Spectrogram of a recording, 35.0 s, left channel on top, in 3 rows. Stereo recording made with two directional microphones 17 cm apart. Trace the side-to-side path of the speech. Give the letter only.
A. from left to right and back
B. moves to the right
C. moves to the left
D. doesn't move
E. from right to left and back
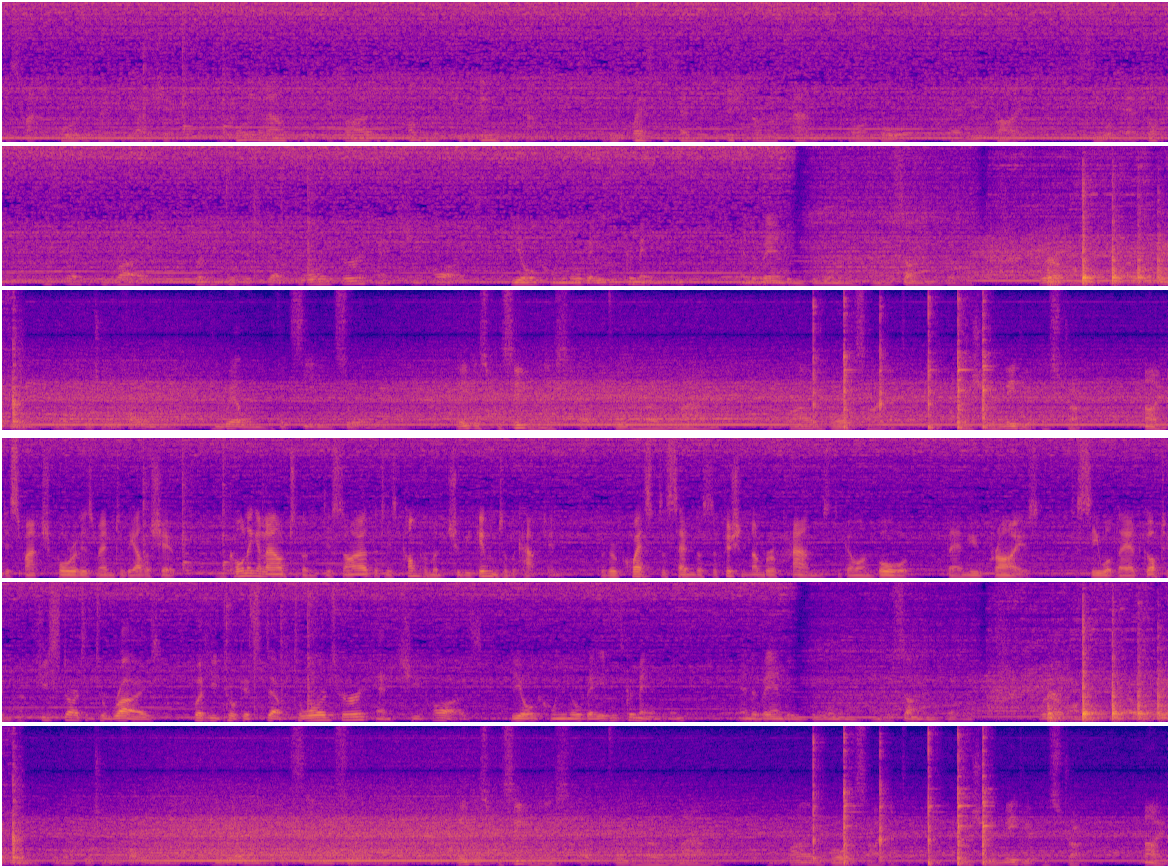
C.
